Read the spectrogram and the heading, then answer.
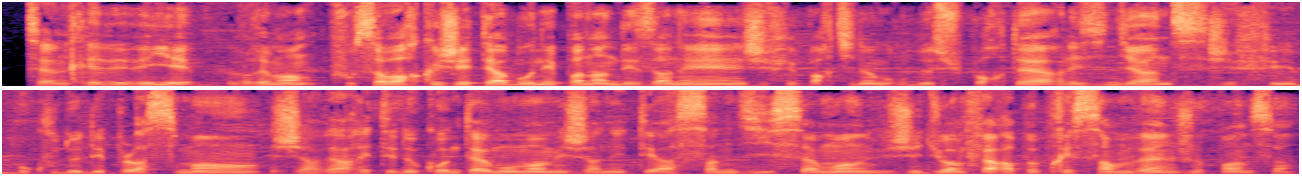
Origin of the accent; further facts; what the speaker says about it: Muret, Occitania, France; moved away as an adult; also born or lived in Toulouse; now in Lisbon, Portugal; Je suis né à Toulouse, j'ai grandi à, à Muret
